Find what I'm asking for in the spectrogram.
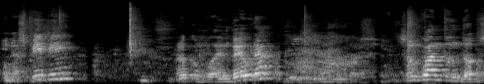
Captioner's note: audience in awe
